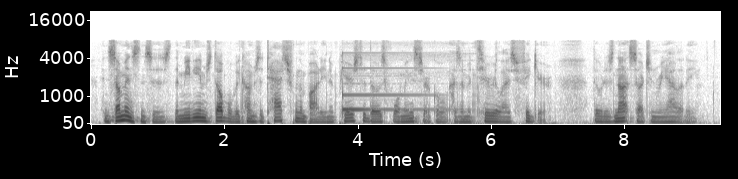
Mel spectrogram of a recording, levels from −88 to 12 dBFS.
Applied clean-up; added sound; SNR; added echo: none; Keyboard (musical); 12 dB; none.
